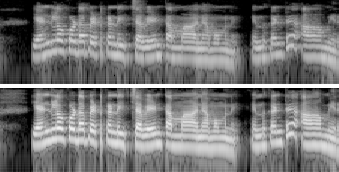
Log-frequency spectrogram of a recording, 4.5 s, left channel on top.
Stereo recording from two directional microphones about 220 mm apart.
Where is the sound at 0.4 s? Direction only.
45° right (ahead or behind).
